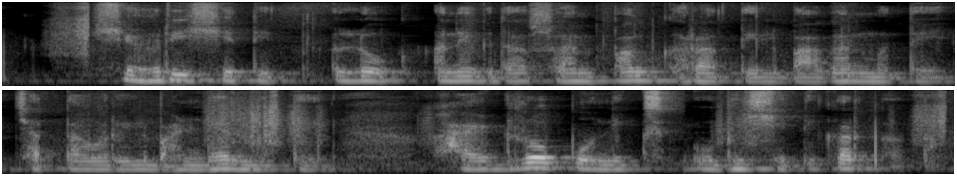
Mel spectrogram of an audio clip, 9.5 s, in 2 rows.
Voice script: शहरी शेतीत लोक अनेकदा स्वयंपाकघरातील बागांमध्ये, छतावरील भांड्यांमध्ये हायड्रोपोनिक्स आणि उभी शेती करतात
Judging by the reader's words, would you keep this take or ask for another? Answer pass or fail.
fail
